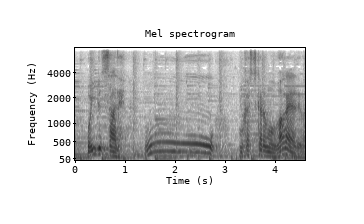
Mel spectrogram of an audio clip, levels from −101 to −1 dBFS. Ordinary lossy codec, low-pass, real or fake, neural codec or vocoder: none; 7.2 kHz; real; none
